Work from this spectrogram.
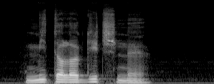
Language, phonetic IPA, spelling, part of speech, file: Polish, [ˌmʲitɔlɔˈɟit͡ʃnɨ], mitologiczny, adjective, Pl-mitologiczny.ogg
